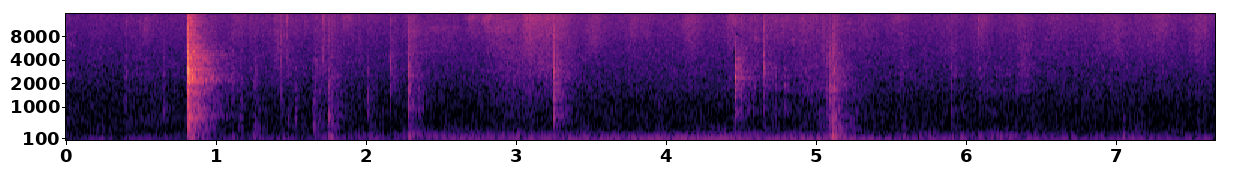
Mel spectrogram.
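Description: Plastic doll and toy horse being handled: one sharp knock about a second in, then several lighter clicks and taps, over a low steady hum.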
